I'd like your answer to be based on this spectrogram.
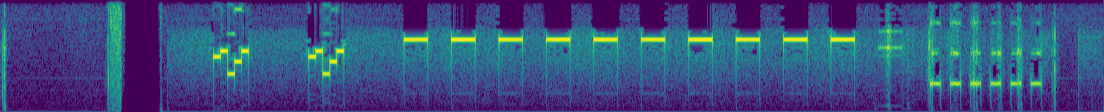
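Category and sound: signal or alarm, dispatch radio alert tones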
